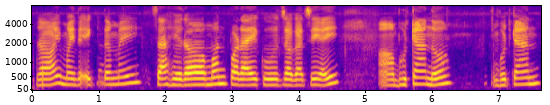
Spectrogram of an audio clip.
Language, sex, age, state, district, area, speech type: Nepali, female, 30-45, West Bengal, Kalimpong, rural, spontaneous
